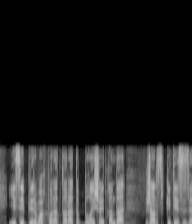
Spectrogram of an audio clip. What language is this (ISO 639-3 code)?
kaz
